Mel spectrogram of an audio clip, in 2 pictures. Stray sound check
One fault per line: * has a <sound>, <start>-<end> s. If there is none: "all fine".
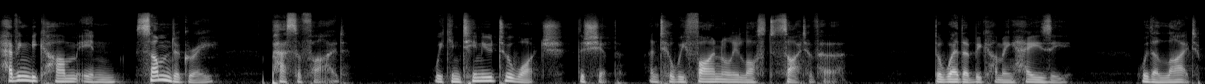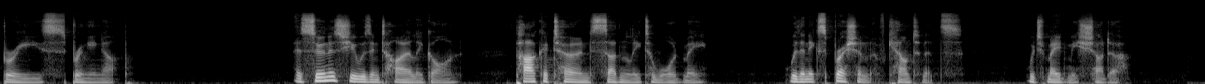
all fine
